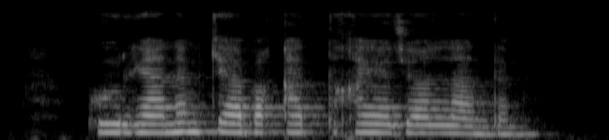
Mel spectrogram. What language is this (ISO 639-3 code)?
uzb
